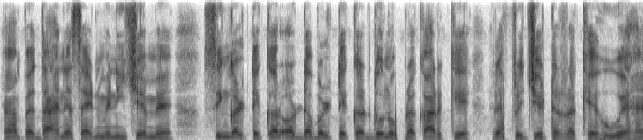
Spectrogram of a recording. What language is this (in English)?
Hindi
